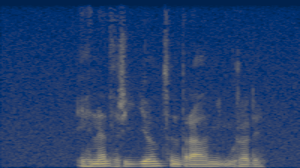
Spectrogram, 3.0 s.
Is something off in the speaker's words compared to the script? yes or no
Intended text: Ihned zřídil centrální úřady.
no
